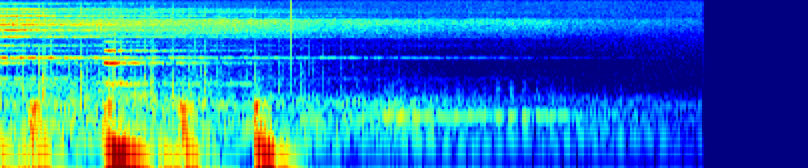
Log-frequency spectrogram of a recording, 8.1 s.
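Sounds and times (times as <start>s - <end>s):
slow horror sci-fi suspense music: 0.0s - 7.0s.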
